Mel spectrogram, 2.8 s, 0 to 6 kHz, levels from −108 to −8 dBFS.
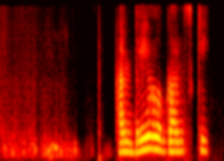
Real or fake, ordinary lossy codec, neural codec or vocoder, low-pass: fake; none; codec, 16 kHz, 1 kbps, FreqCodec, smaller model; 5.4 kHz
